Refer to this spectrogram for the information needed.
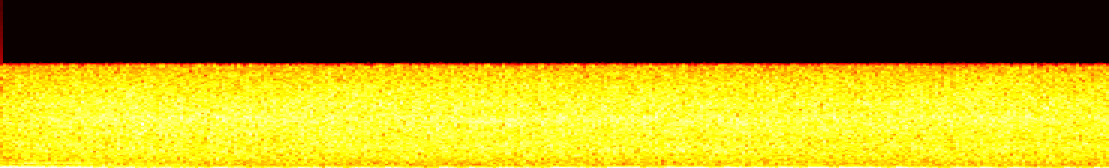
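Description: A steady, loud roar of a river rushing past a house fills the whole clip without a break, like a waterfall, with a low churning rumble pulsing underneath.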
